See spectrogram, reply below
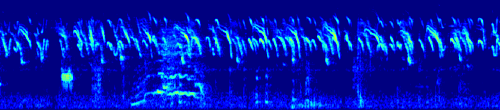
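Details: Baby chicks chirp nonstop, high, quick overlapping peeps filling the recording, with some rougher lower sounds faintly underneath.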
